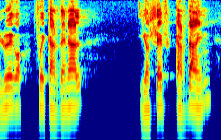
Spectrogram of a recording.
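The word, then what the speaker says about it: Cardijn: luego fue cardenal, Joseph Cardin, algunos la pronuncian a la francesa Cardin, que lleva ese método y le dice, el Papa dice, ese es el método de la doctrina social.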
